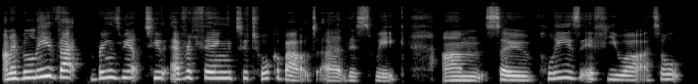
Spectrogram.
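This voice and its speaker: A woman's voice: high-pitched, moderate pace, a little mellow. A woman hosting a casual live-stream update, chatty and rambling with many fillers, her voice strained from a cough. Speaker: host of publisher's live stream.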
